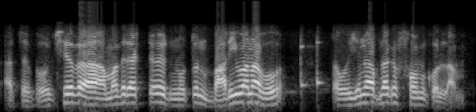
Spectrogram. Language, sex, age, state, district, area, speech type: Bengali, male, 45-60, West Bengal, Dakshin Dinajpur, rural, conversation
